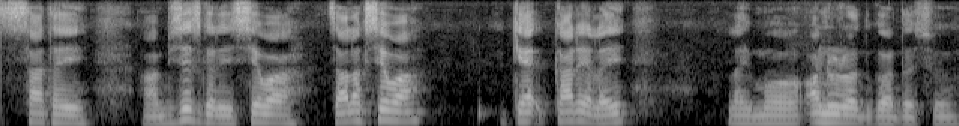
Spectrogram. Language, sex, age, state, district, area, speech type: Nepali, male, 45-60, West Bengal, Kalimpong, rural, spontaneous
